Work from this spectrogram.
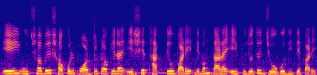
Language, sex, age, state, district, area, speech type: Bengali, female, 30-45, West Bengal, Kolkata, urban, spontaneous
